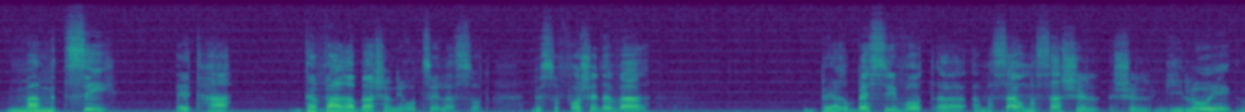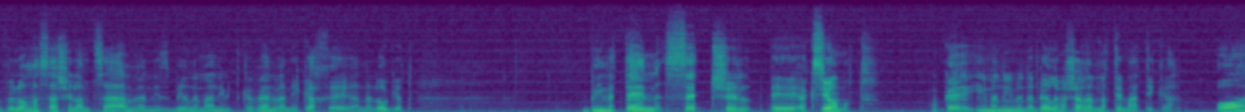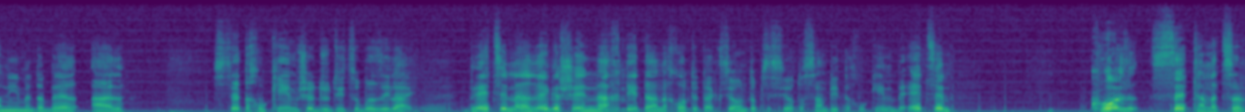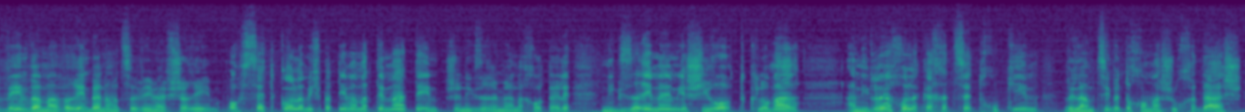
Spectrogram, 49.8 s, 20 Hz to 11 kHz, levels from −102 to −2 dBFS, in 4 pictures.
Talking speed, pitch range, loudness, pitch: 110 wpm, 100-145 Hz, -38 LUFS, 120 Hz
